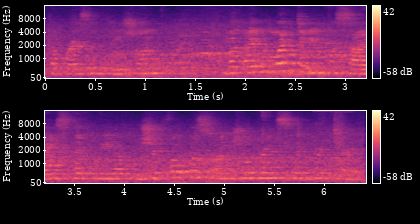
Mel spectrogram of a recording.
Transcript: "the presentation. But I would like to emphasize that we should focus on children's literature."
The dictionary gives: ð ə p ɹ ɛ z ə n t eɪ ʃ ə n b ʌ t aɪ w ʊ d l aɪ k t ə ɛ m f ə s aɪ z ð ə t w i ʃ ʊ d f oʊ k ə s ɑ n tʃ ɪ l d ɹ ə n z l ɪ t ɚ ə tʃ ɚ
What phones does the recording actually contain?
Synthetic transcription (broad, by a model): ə p ɹ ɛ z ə n t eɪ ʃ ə n b ʌ t aɪ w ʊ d w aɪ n t ə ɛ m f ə s aɪ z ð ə t w i ʃ ʊ d f oʊ k ə s ɑ n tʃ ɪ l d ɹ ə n s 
